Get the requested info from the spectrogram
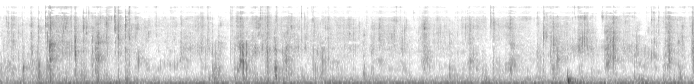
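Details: Female Golden Retriever puppy Lilo eating raw chicken and sockeye salmon inside; rhythmic biting and crunching in quick bursts, wet slurpy chewing underneath, a sharp crack near the start and another toward the end.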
